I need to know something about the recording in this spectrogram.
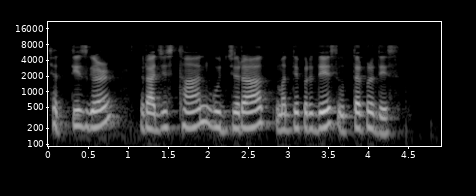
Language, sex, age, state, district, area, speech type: Hindi, female, 45-60, Madhya Pradesh, Betul, urban, spontaneous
